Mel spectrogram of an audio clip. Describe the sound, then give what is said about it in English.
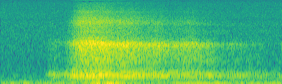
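A single long, breathy blow of air onto a forehead, steady, rising suddenly and trailing off over a second and a half, with no talking around it. “And Jesus walked up to him and pushed his lips against Aragorn's forehead and blew.”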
